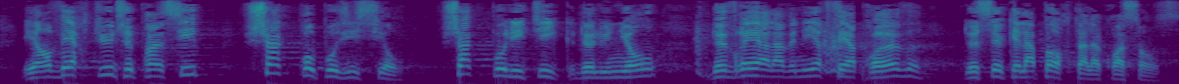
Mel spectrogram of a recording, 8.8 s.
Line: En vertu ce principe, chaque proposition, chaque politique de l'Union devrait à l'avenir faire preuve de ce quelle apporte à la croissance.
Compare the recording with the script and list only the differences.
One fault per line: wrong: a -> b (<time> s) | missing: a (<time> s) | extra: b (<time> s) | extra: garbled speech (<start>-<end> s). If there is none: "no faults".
no faults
